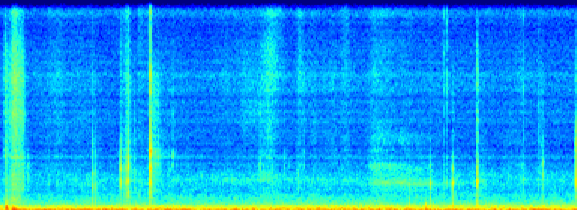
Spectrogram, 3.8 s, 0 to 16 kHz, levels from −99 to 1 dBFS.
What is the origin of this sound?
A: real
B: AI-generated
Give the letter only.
B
